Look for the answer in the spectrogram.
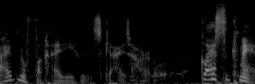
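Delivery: hushed, whispered background murmur. Voicing someone murmuring behind a door: murmuring. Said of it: "you hear some murmuring".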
